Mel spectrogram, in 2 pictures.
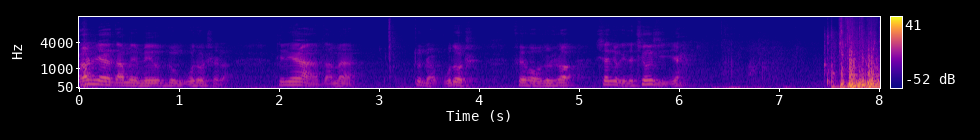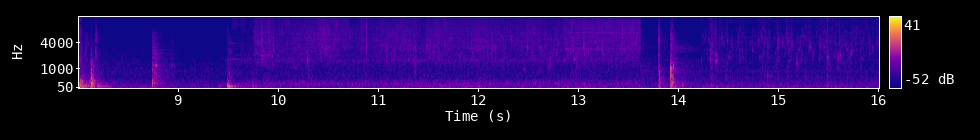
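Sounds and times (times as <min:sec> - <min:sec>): loud clattering thump: 0:07.5 - 0:08.3.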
